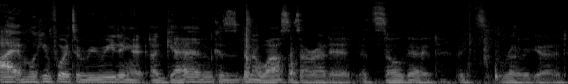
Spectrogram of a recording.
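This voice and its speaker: Room echo is audible as a man with an American accent speaks. He keeps a moderate pace and ordinary pitch variation. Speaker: booktuber. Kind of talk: casual vlog monologue. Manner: clipped.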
